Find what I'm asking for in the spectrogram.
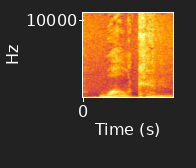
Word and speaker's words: Walken: Which is his impression of Dave Grohl doing an impression of Christopher Walken. – Thank you very much. – You actually indeed. – Do pronounce the L. – Do you? Oh, Walken.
